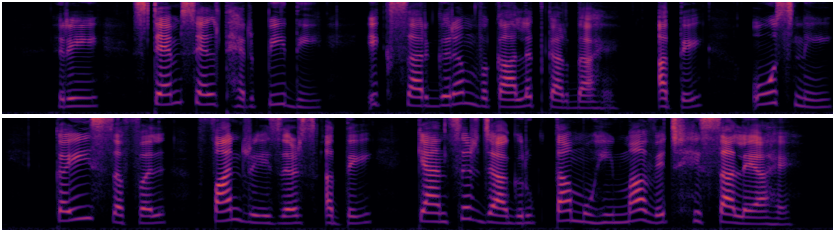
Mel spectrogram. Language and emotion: Punjabi, neutral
